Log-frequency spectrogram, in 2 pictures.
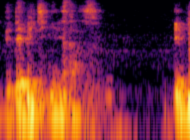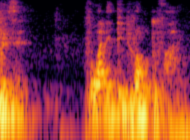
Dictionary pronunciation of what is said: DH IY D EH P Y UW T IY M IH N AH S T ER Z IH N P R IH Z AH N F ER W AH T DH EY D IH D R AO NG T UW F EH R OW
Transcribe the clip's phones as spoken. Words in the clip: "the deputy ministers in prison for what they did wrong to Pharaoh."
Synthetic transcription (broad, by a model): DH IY D EH P Y UW T IY M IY N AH S T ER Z IH N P R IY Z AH N F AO W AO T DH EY D IH D L AO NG T UW F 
